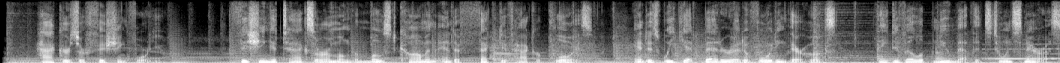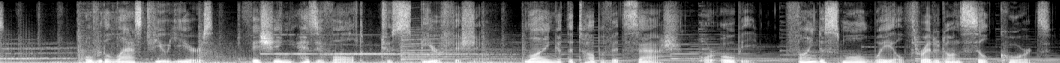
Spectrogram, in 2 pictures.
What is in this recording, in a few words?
Narration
